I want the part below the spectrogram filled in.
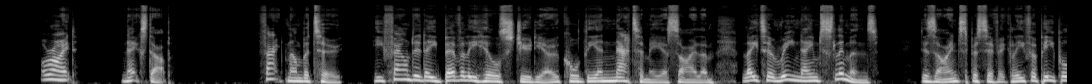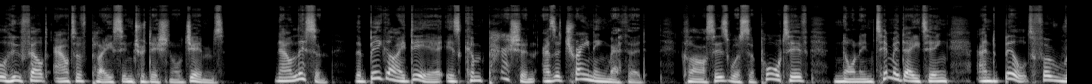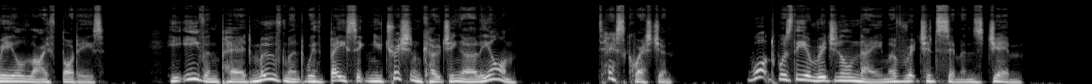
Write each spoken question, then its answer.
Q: What was the original name of Richard Simmons' gym?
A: Correct answer. Anatomy Asylum.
